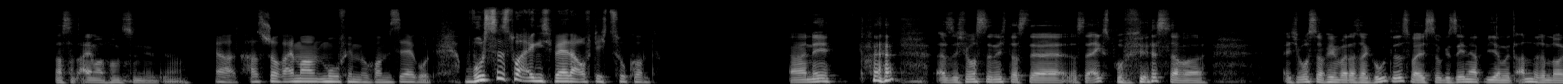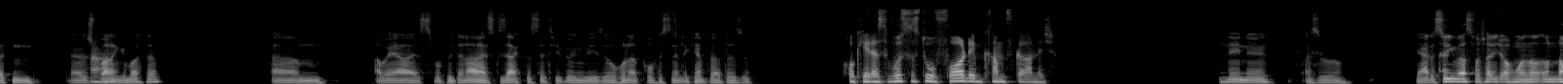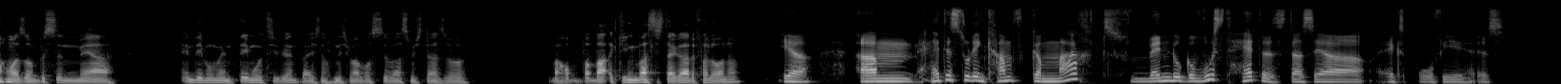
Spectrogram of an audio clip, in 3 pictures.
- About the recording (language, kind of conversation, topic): German, advice, Wie kann ich nach einem Rückschlag meine Motivation wiederfinden?
- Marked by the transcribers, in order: in English: "Move"; giggle; laughing while speaking: "Profi ist"; other noise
